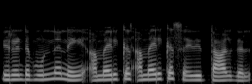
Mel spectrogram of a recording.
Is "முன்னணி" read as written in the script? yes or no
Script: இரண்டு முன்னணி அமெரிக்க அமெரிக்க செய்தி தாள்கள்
yes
